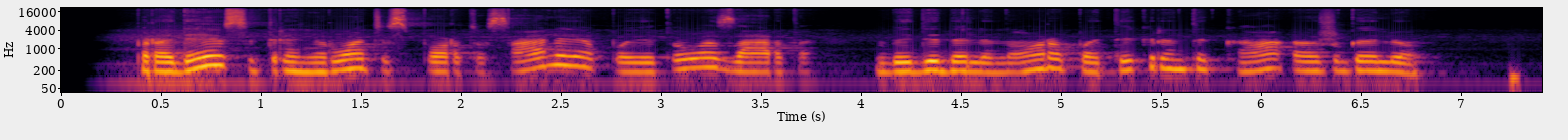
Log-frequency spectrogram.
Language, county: Lithuanian, Klaipėda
